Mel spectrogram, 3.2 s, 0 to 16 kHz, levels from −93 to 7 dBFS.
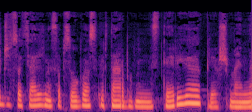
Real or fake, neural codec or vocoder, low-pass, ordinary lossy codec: fake; codec, 44.1 kHz, 3.4 kbps, Pupu-Codec; 14.4 kHz; MP3, 48 kbps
